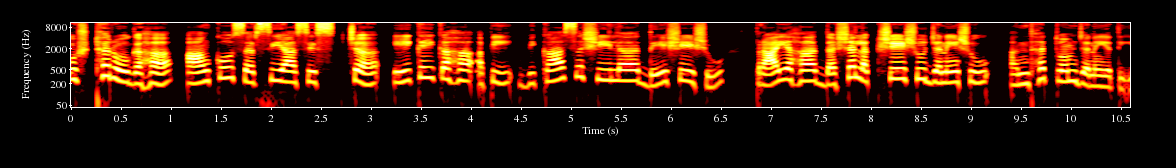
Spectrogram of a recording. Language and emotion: Sanskrit, neutral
